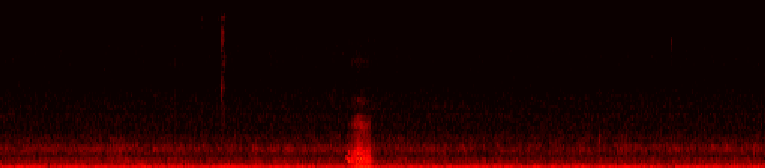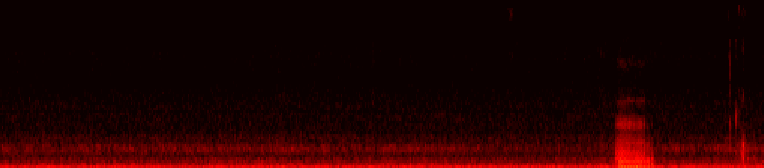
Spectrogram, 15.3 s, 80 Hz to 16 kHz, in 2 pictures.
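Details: Nursing-time purring from Maine Coon cats with a 43-day-old kitten: an unbroken deep rumble fills the recording, interrupted twice by brief broad rustling or bumping noises around the fourth and fourteenth seconds.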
